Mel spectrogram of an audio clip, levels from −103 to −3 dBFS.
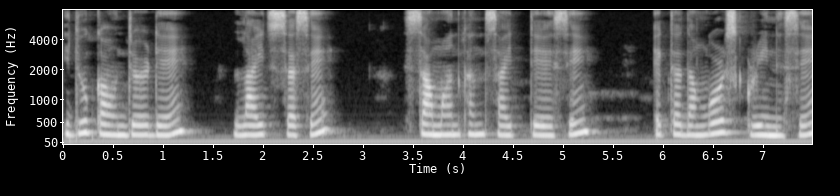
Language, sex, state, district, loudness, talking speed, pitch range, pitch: Nagamese, female, Nagaland, Dimapur, -16 LUFS, 110 wpm, 205-230 Hz, 215 Hz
